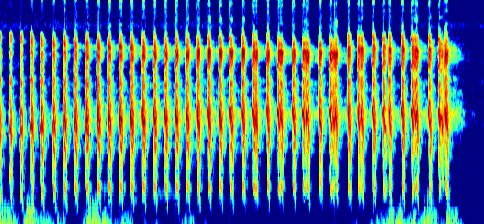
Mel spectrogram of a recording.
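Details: Long unbroken string of over thirty rapid chuk notes from a female chukar partridge used as a hunting lure, delivered at a steady pace, with occasional low thumping noises underneath.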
